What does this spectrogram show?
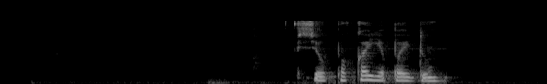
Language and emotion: Russian, sad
